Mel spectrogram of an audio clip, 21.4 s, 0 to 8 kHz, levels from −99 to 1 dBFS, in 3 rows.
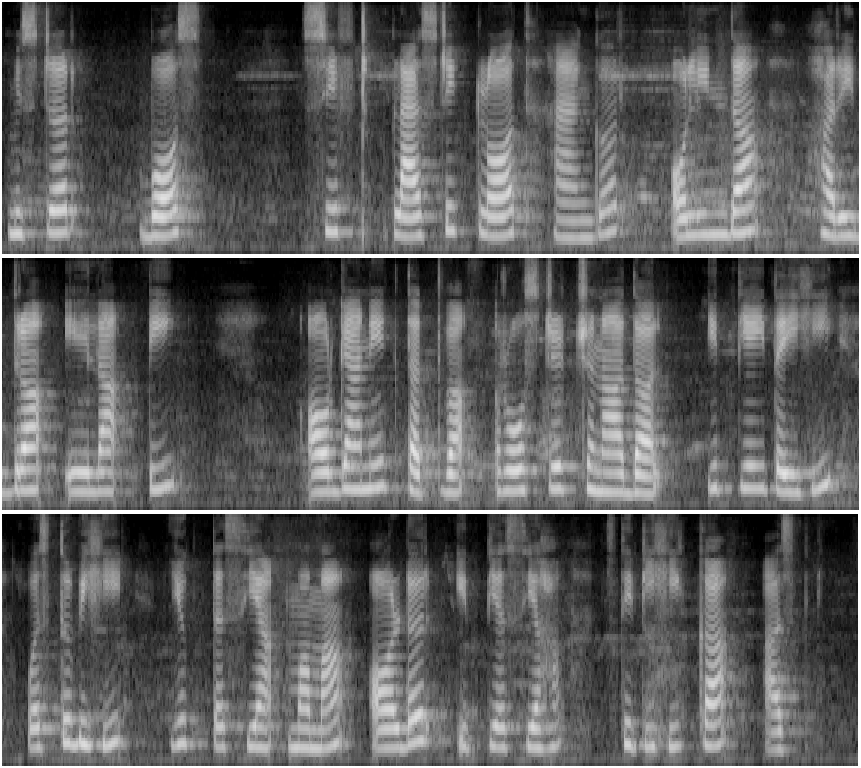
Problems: none marked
